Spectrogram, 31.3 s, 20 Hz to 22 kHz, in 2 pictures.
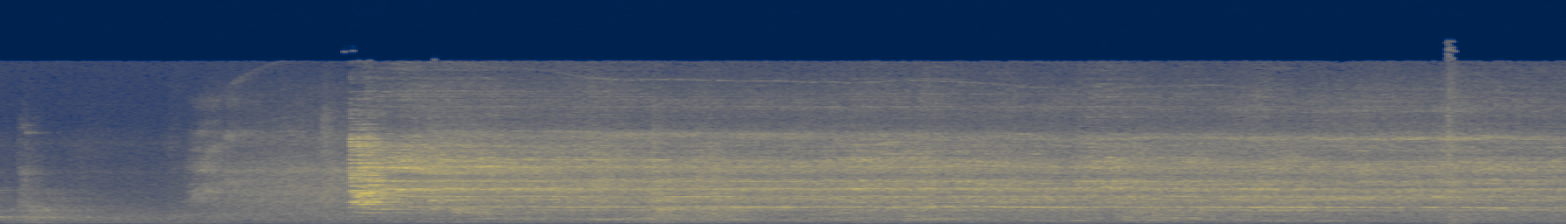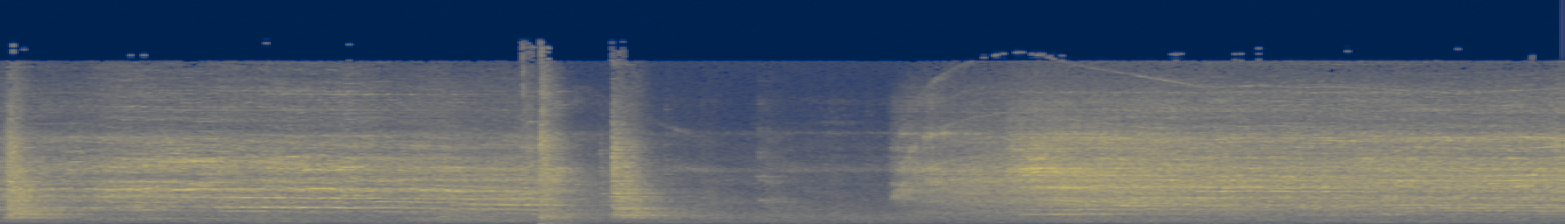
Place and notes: {"title": "University of Colorado Boulder, Regent Drive, Boulder, CO, USA - Metal shop", "date": "2013-02-14 04:27:00", "description": "Standing outside the Metal Shop", "latitude": "40.01", "longitude": "-105.27", "altitude": "1651", "timezone": "America/Denver"}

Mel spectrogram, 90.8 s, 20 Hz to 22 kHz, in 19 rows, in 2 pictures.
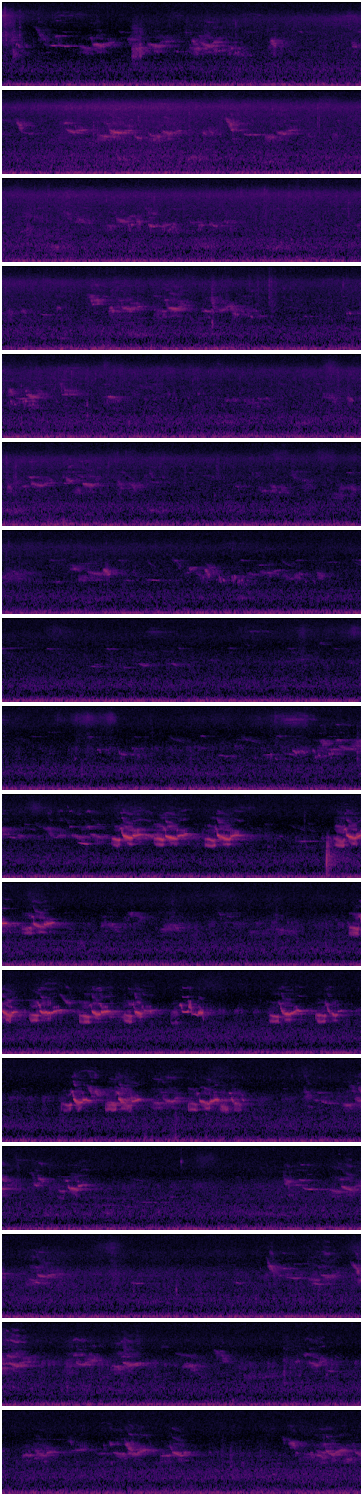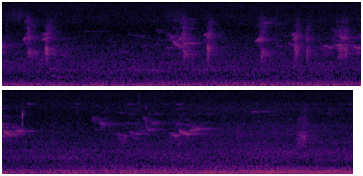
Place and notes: {"title": "榕園, Jinhu Township - in the Park", "date": "2014-11-04 16:21:00", "description": "Birds singing, Wind, In the woods\nZoom H2n MS+XY", "latitude": "24.44", "longitude": "118.43", "altitude": "28", "timezone": "Asia/Taipei"}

